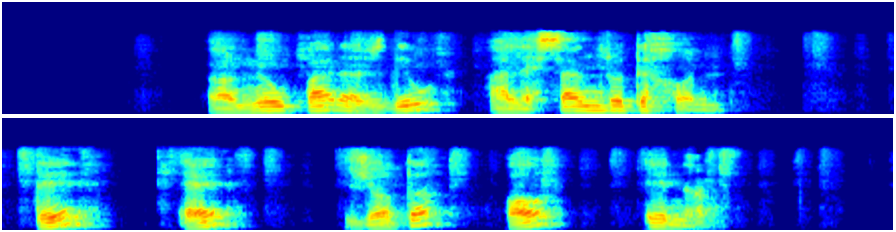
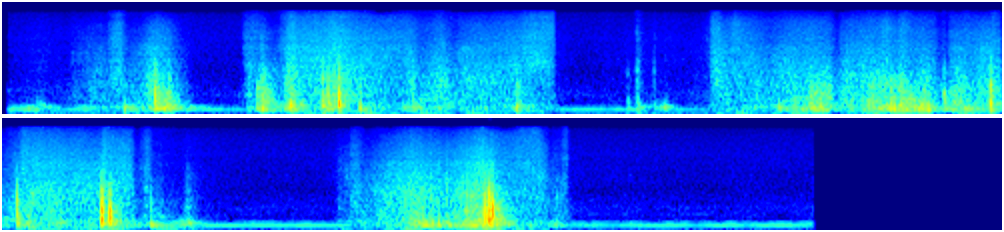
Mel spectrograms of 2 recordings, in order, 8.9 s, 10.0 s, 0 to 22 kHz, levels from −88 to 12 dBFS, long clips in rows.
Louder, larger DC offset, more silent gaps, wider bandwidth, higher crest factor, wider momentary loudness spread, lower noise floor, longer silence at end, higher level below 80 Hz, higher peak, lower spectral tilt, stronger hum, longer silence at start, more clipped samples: first, -19 LUFS vs -31 LUFS; neither; first, 3.94-3.98 s, 6.06-6.12 s vs none; second, 7.8 kHz vs 15.5 kHz; second, 20 dB vs 32 dB; second, 17 LU vs 26 LU; first, -57 dBFS vs -52 dBFS; second, 0.8 s vs 0.95 s; second, -64 dBFS vs -56 dBFS; about the same, 0 dBFS vs 0 dBFS; about the same, -4 dB/octave vs -4.5 dB/octave; neither; first, 1.05 s vs 0.05 s; neither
